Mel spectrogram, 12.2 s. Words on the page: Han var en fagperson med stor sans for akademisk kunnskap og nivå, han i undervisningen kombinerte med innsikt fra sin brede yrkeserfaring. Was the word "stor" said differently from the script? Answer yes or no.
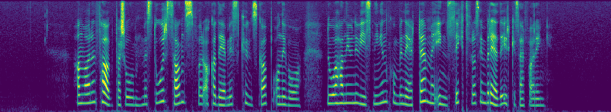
no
